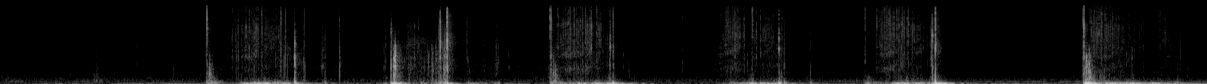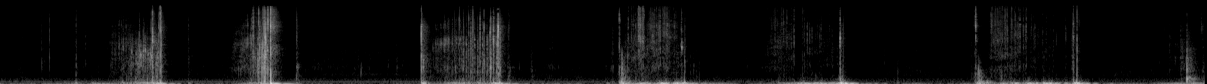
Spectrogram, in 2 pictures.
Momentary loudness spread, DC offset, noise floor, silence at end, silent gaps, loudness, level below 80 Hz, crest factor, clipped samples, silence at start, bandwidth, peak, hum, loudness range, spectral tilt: 24 LU; under 0.1%; -59 dBFS; 0.05 s; none; -32 LUFS; -32 dBFS; 28 dB; under 0.1%; 2.05 s; 16.5 kHz; 0 dBFS; none; 9 LU; -2.5 dB/octave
